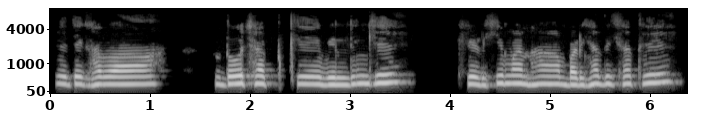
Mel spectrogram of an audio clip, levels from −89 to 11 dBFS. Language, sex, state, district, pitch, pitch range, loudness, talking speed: Chhattisgarhi, female, Chhattisgarh, Jashpur, 230 Hz, 225-245 Hz, -18 LUFS, 120 wpm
